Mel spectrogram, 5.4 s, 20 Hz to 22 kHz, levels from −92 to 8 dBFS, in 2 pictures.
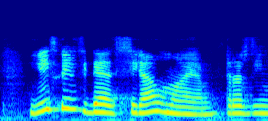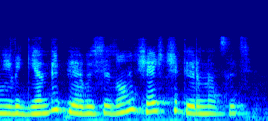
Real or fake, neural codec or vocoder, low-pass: fake; codec, 24 kHz, 1 kbps, SNAC; 7.2 kHz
